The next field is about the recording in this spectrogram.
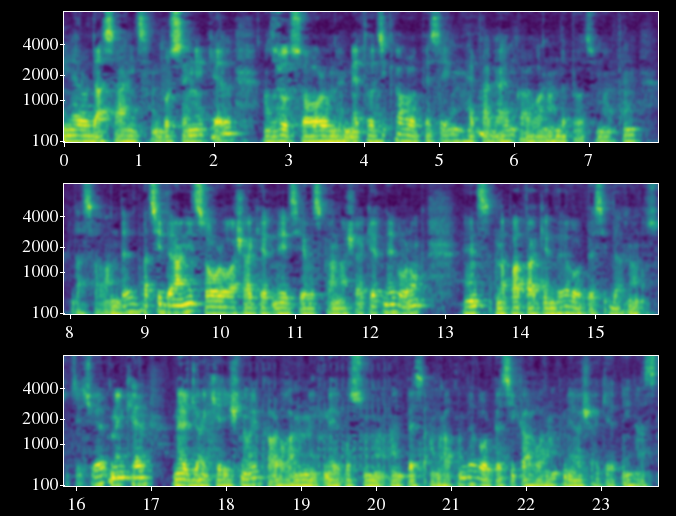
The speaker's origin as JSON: {"language": "Armenian", "town": "Lisagor", "region": "Shusha District", "country": "Azerbaijan", "tie": "born or raised there", "also_born_or_lived": "Yeghtsahogh", "said": "Ծնվել եմ Շուշիի շրջանի Եղծարող համայնքում, բայց տեղափոխվել ենք Լիսագոր և հաստատվել ենք։"}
